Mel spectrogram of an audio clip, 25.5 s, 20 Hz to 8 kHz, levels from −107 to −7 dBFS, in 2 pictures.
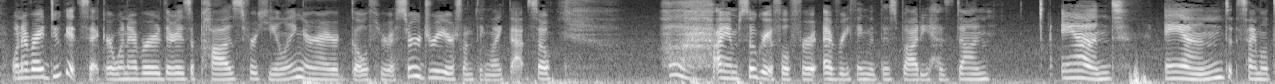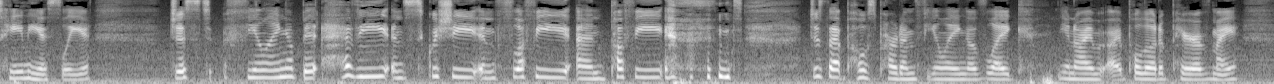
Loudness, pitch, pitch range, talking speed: -18 LUFS, 215 Hz, 195-265 Hz, 160 wpm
